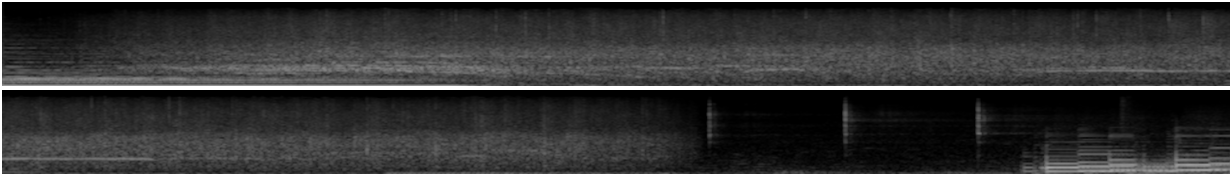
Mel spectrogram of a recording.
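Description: A large audience applauding at the end of a piece, over the band's last held low note, which fades out about two seconds in. The applause cuts off suddenly near the end. A few soft clicks follow, then a plucked string instrument starts the next piece.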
